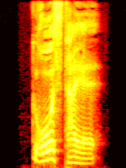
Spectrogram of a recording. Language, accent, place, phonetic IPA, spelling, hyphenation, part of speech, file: German, Germany, Berlin, [ˈɡʁoːsˌtaɪ̯l], Großteil, Groß‧teil, noun, De-Großteil.ogg
- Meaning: major part, majority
